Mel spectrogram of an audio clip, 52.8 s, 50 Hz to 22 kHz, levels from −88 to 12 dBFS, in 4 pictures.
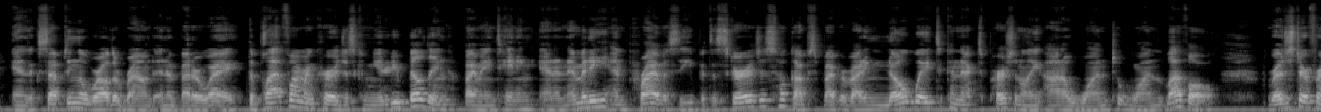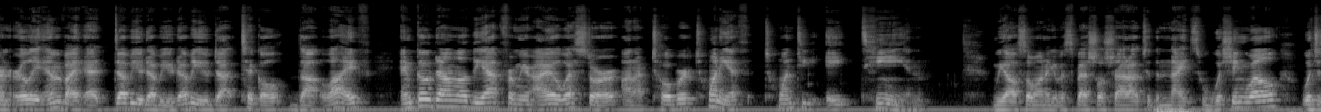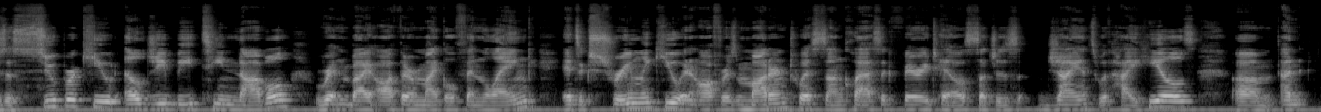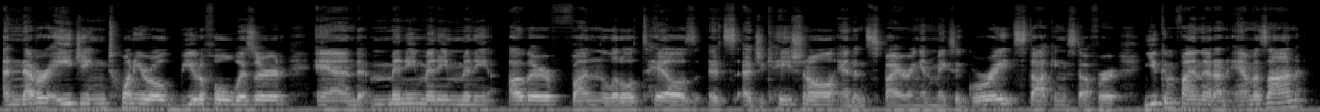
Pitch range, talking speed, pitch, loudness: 120-140 Hz, 150 wpm, 125 Hz, -29 LUFS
